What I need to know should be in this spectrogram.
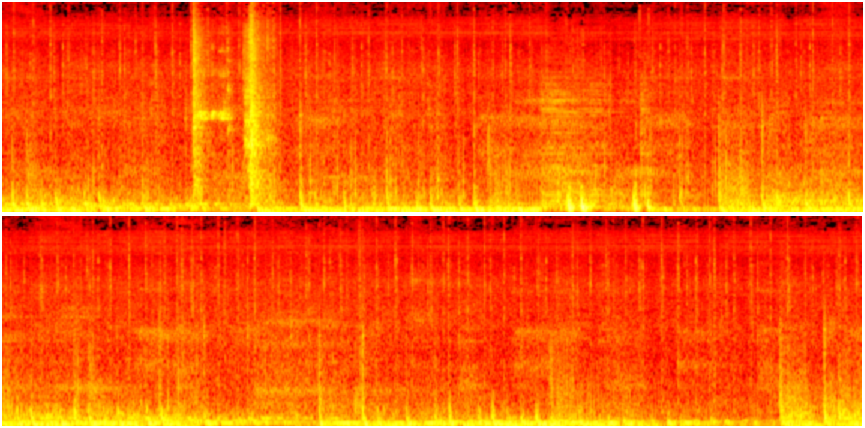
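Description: Footsteps shuffle softly on creaking wooden boards.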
